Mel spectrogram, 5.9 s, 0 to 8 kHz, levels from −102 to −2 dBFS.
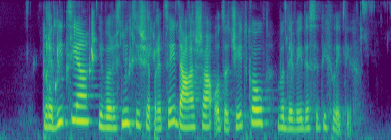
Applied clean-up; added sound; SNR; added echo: neural mask model Resemble Enhance denoiser.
